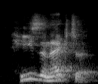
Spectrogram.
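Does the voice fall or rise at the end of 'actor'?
fall. The voice falls at the end. The sentence is finished. "when you use a falling tone, it means that you are going to stop"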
